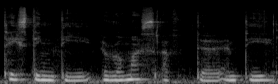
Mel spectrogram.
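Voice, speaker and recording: A suspicious female guard from a fantasy roleplay, acted by a young woman, whispers slowly in a soft, mellow, breathy voice. She is sardonic and stern, and the close recording has some faint background noise. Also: mid-range voice, steady tone, close to an everyday voice. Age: 20s. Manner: suspicious, sarcastic, unhurried. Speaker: ASMR roleplay performer.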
